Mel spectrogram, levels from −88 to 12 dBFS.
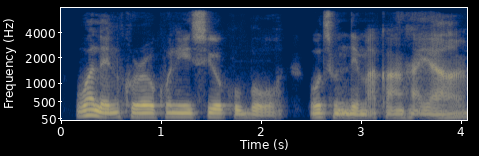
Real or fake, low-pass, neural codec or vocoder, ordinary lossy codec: fake; 7.2 kHz; codec, 16 kHz, 1 kbps, X-Codec, WavLM features, trained on Multilingual LibriSpeech; none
